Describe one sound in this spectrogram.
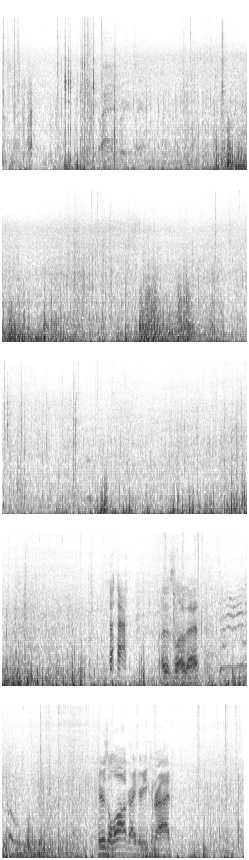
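Bike tyres rumble and rattle over a dirt trail.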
